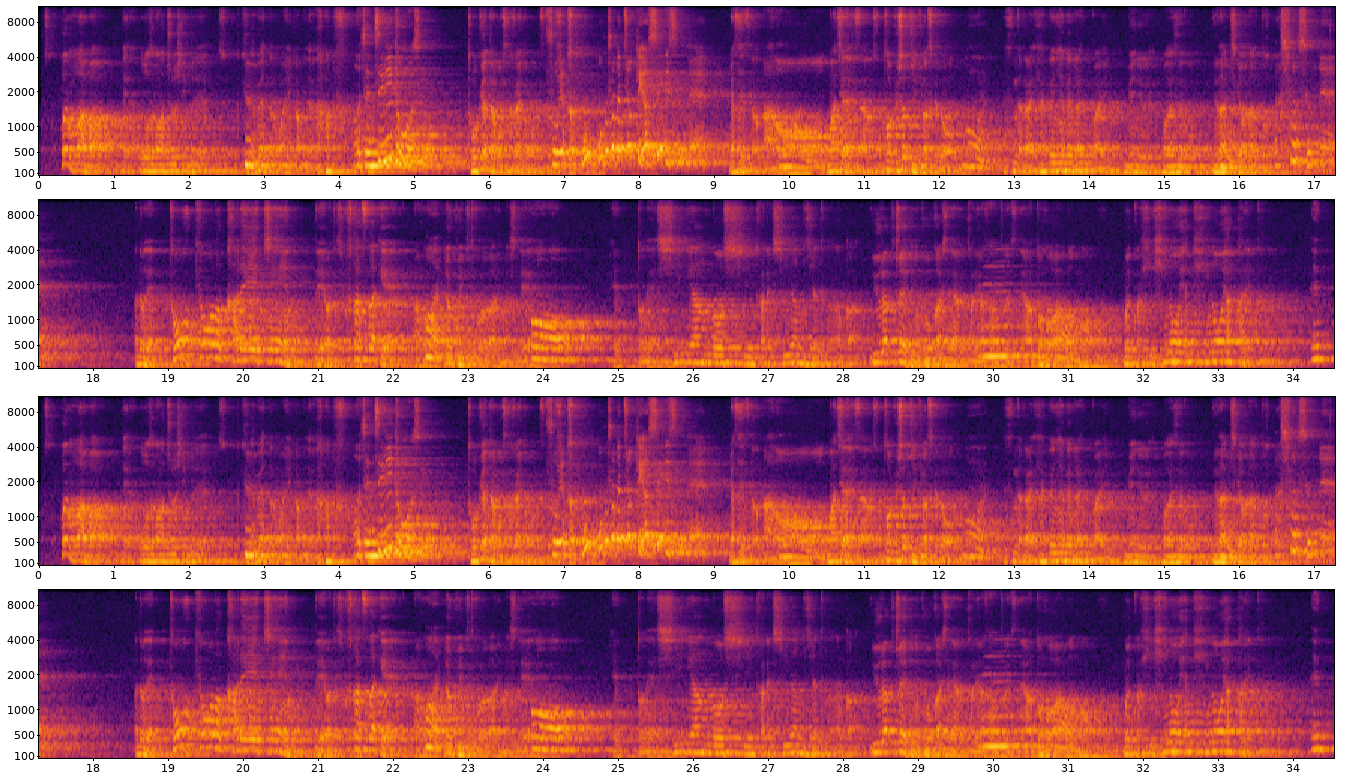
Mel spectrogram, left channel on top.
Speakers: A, on the right (about 20°); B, on the left (about 40°).
A: これもまあまあ、ね、大阪の中心部で900円やったらまあいいかみたいな。
B: うん。あ、全然いいと思いますよ。
A: 東京やったらもっと高いと思うんですけど、
B: そう、
A: きっと。
B: やっぱ、お、大阪ちょっと安いですよね。
A: 安いですよ。あのー間違いないです。
B: うん。
A: あの、東京しょっちゅう行きますけど、
B: は
A: <laughs> なんか100円、200円ぐらいいっぱいメニュー同じでも値段違うなと。
B: い。うん。あ、そうですよね。
A: <laughs> あ、でもね、東京のカレーチェーンで私2つだけ、あのーよく行くところがありまして、
B: はい。ああ、
A: えっとね、C&C カレー、C&G だったかな、なんか、有楽町駅の高架下にあるカレー屋さんとですね、
B: へえ、
A: あとはあの、
B: ああ、
A: もう一個ひ、日野屋、日野屋カレーやったかな。
B: へ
